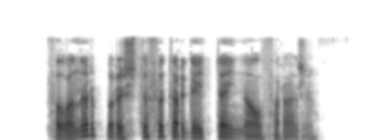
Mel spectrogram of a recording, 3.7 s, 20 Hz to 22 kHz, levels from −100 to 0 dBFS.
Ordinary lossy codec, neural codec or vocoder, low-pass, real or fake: AAC, 48 kbps; none; 7.2 kHz; real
